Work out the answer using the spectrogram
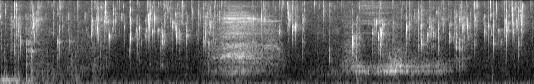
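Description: Close-miked wet chewing of a mouthful of sauced pasta, full of small sticky mouth clicks and lip smacks, with two longer airy swishes around two and four seconds in. A dull knock comes at the very start.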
